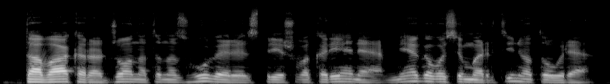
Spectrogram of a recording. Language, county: Lithuanian, Tauragė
